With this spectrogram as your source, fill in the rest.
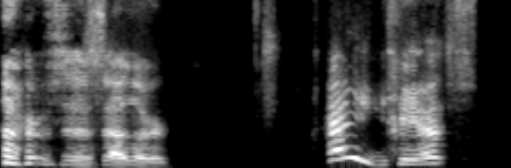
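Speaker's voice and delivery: talking with mouth full, eating while talking. Eating birthday cake while greeting viewers, talking with mouth full. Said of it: "Sorry, I had my mouth full there".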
